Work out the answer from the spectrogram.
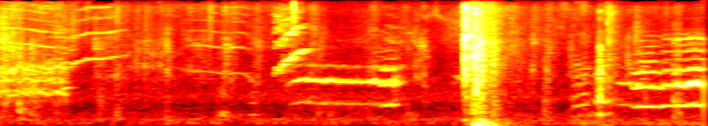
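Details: Backyard hens give sustained, level harmonic calls, a long drawn note near two seconds and another near the end, broken by a loud thump of movement midway.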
